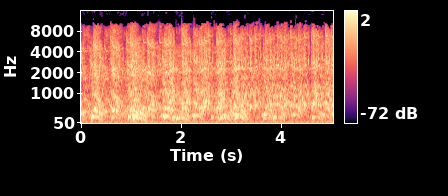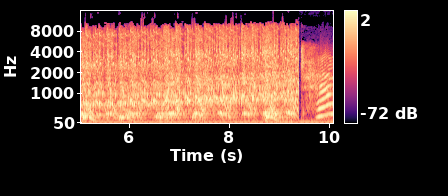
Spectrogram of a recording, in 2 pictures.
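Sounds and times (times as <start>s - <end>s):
electronic music with gliding tones: 0.0s - 9.5s.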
